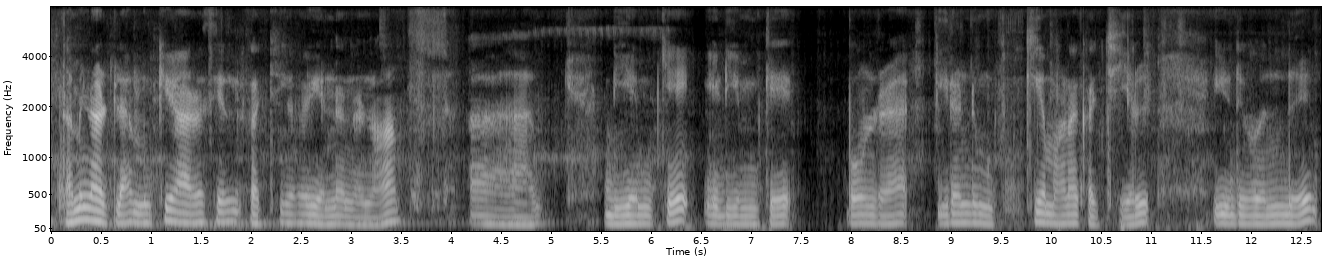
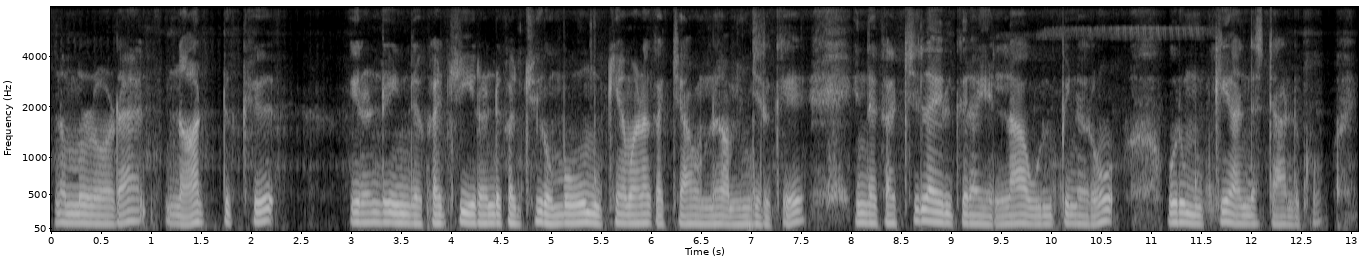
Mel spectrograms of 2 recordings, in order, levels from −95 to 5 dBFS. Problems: background sounds at intervals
